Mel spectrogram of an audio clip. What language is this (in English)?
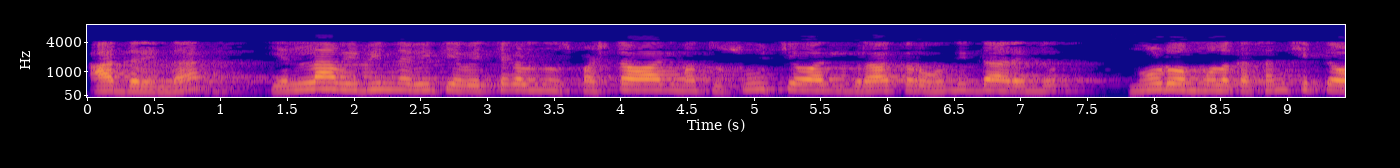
Kannada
